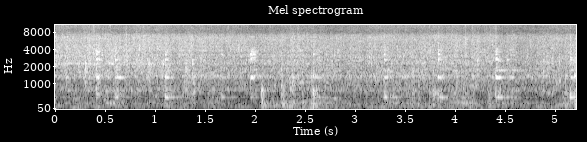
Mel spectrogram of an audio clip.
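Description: Ginger-garlic paste frying in hot oil in a pan, sizzling steadily as it is stirred, with scattered scrapes and clicks from the stirring.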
